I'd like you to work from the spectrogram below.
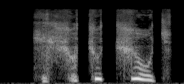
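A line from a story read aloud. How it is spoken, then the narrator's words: Breathless exhale. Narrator (Russian): выдохнул Рон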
